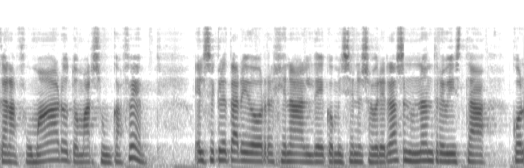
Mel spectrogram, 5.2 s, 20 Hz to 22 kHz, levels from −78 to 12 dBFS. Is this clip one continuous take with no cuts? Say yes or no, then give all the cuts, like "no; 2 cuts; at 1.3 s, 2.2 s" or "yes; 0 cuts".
no; 2 cuts; at 1.9 s, 4.0 s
